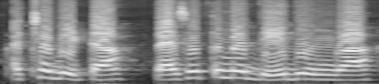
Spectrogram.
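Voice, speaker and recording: A patient, weary middle-aged father, read out by a woman, speaking in a gentle, fatherly way that tips into exasperation. The voice stays fairly high. It is a storybook reading. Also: brisk, lightly acted.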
